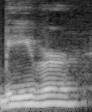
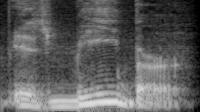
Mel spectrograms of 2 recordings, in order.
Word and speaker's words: Bieber: Is that how you say it, Beaver? I thought it was Beaver. Beaver. But man, who the fuck would have a name like Beaver? It's Bieber. Okay, I didn't know that.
